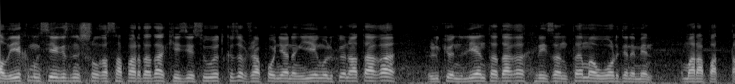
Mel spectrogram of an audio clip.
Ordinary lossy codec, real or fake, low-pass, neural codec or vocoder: MP3, 64 kbps; real; 7.2 kHz; none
